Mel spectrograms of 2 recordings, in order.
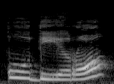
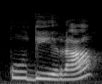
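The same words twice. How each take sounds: First: The r is said heavy and full. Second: The r is said light and thin. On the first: The speaker calls it right. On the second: The speaker calls it wrong.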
